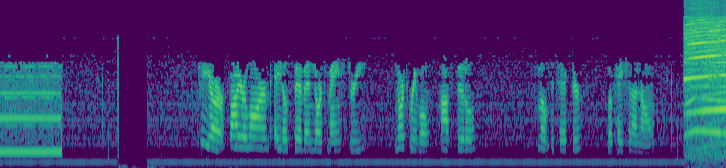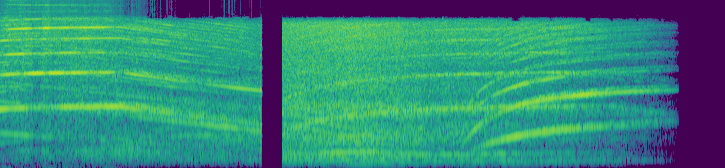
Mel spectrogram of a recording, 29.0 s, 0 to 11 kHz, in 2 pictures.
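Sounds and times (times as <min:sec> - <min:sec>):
fire truck sirens wailing: 0:13.7 - 0:28.1.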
